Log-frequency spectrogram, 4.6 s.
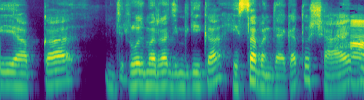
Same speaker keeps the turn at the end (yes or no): no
